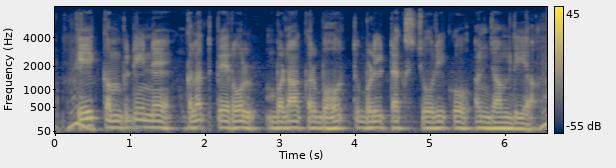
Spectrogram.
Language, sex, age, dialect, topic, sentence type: Hindi, male, 36-40, Marwari Dhudhari, banking, statement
